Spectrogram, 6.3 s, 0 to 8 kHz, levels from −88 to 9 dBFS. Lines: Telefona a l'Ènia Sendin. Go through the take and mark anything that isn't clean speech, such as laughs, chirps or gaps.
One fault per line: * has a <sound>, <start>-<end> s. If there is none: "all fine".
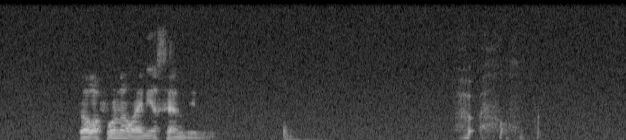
* has a thud, 2.8-3.4 s
* has a laugh, 4.5-5.4 s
